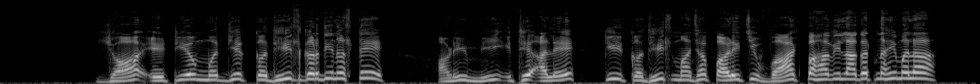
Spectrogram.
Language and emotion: Marathi, surprised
